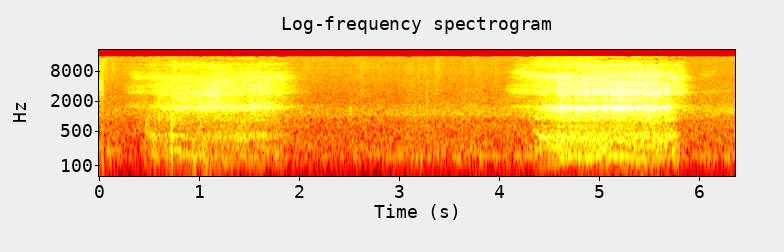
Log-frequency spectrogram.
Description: Snoring man on a beanbag eating lots and lots of crusts in his sleep.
